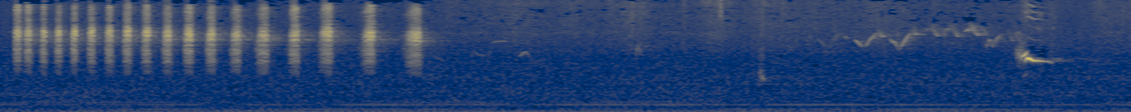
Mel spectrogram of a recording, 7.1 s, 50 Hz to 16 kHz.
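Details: Yellow-breasted Chat at Beech Hill Preserve, Rockport, Maine, on 9 June 2013: a fast series of about fifteen dry notes that slow and fade over three seconds, then a brief warbled phrase and a sharp chip over a low hum.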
